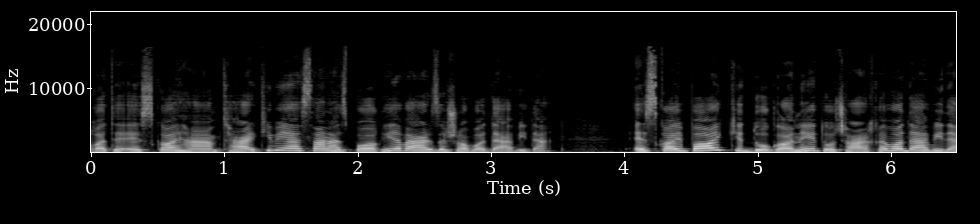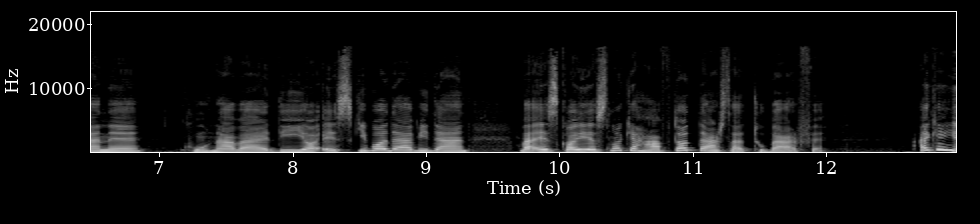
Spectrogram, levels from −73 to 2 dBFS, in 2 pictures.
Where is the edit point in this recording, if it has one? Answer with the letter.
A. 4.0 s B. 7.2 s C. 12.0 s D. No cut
B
